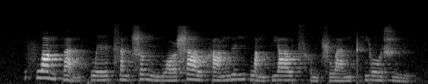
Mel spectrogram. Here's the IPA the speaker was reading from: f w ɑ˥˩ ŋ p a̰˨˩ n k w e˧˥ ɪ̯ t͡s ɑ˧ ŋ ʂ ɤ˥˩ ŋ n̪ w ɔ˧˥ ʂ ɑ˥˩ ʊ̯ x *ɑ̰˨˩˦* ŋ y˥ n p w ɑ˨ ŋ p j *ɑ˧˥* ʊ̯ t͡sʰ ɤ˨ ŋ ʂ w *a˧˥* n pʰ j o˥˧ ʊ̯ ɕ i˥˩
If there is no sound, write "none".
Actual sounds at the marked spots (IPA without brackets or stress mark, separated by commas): ɑ˧˥, ɑ˥, a˧˥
